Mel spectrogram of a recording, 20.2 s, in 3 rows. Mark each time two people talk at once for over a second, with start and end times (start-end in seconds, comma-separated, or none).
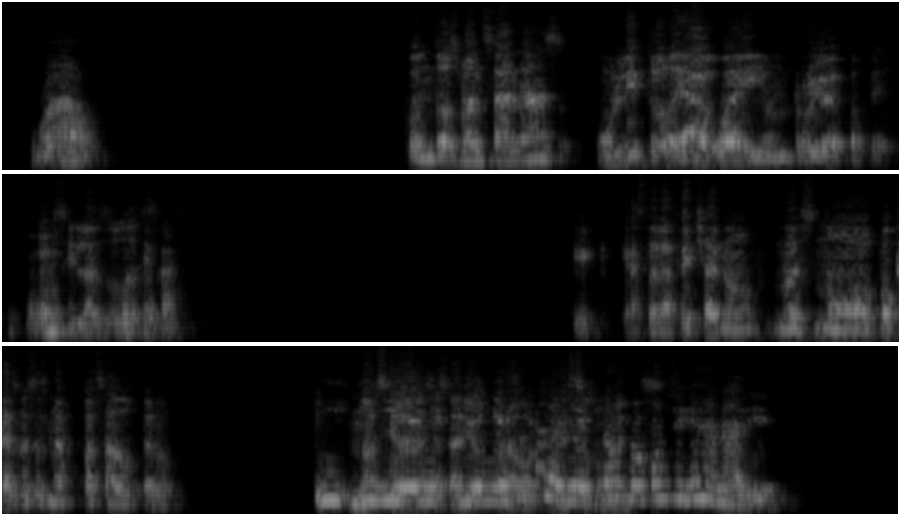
16.1-18.4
